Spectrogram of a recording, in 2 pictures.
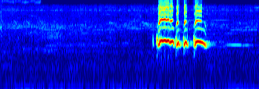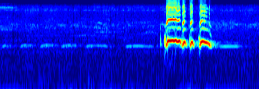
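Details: A local Zebra dove (perkutut), recorded as a lure to prompt other doves to coo, gives two bursts of quick, rolling coos about two and a half seconds apart, each trailing into a soft held hum, over a faint low rumble.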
